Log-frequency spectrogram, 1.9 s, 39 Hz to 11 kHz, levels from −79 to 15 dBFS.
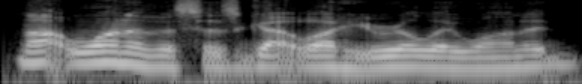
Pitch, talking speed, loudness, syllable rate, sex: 135 Hz, 310 wpm, -17 LUFS, 7.0 syllables/s, male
